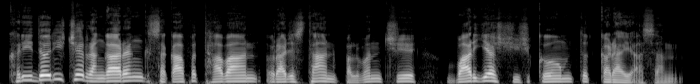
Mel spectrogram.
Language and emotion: Kashmiri, neutral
